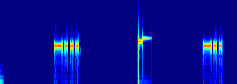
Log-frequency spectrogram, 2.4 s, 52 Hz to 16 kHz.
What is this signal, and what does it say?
Morse code, heard as a keyed tone, about 46 wpm, 700 Hz. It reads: B D
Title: Single Letter-Number Alt - Rapid-Fire 45wpm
